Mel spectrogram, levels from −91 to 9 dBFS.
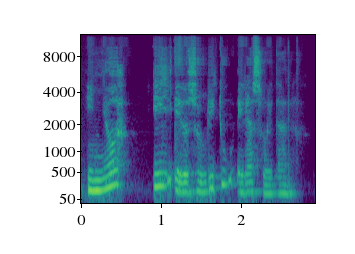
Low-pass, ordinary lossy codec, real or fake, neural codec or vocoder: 10.8 kHz; Opus, 16 kbps; fake; vocoder, 44.1 kHz, 128 mel bands, Pupu-Vocoder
